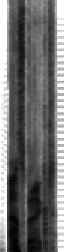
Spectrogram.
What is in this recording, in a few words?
"aspect", British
